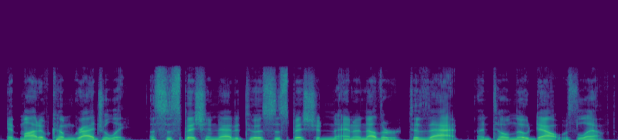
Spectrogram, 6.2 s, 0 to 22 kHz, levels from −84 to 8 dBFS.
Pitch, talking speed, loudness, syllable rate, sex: 105 Hz, 195 wpm, -22 LUFS, 5.4 syllables/s, male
